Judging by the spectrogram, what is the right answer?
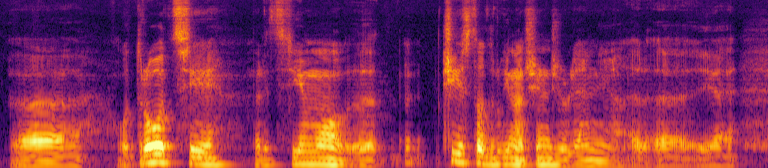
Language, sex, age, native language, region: Slovenian, male, 50-59, Slovenian, Drava region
